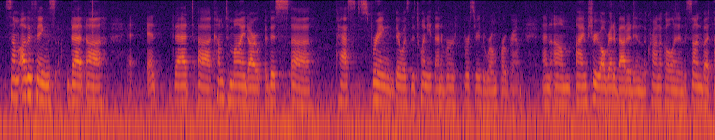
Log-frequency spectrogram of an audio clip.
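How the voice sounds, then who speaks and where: A very low-voiced older woman gives an informal tribute speech. She speaks haltingly, with many fillers and restarts. Steady background noise runs clearly underneath her voice. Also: low-quality recording. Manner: warm, halting, full of fillers.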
